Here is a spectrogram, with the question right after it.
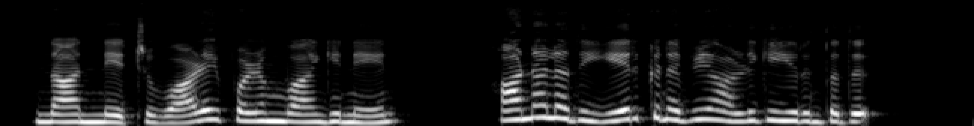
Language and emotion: Tamil, sad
